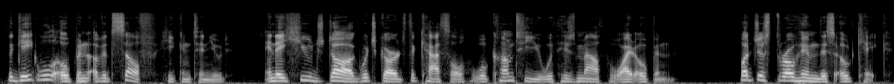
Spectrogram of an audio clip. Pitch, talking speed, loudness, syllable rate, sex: 140 Hz, 215 wpm, -19 LUFS, 4.9 syllables/s, male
